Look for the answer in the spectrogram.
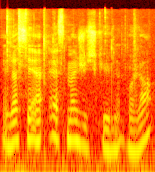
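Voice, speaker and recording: A man's voice: a little high, fairly quick, creaky, a bit bright, slight background noise. A man hosting a coding tutorial, thinking aloud while typing, with many fillers and self-corrections. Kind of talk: screen-recorded coding tutorial. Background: keyboard typing and clicks.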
